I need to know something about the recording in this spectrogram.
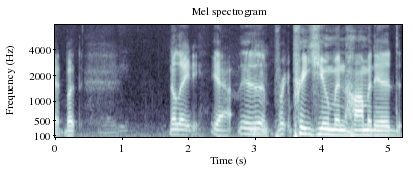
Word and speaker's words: naledi: It was Homo ninaldi. What was it? You remember that? I can't remember how to say it, but... Naledi, yeah.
